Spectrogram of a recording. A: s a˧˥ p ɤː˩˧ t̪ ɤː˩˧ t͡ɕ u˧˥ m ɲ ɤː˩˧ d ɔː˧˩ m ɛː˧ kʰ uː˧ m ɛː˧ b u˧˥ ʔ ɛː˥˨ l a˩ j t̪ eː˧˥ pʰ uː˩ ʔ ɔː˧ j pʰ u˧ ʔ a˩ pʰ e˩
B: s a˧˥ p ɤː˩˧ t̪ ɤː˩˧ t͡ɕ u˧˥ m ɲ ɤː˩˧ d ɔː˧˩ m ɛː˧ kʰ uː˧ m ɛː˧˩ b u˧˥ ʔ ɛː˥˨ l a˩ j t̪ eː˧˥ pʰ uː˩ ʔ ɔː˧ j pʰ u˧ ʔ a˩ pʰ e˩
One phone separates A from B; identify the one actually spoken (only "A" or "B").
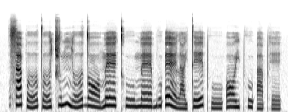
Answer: A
